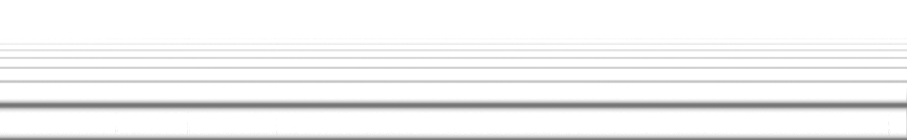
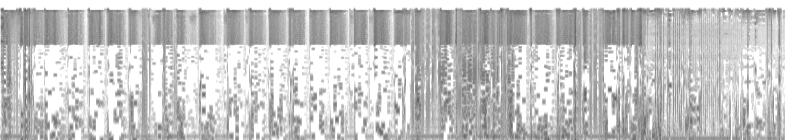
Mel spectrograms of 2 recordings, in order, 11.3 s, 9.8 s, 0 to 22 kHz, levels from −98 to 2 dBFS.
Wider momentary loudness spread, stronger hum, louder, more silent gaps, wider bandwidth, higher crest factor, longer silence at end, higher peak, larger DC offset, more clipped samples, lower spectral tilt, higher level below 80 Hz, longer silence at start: second, 0 LU vs 8 LU; first, 50 Hz at -95 dBFS vs none; second, -47 LUFS vs -33 LUFS; neither; about the same, 17 kHz vs 17.5 kHz; second, 4 dB vs 26 dB; about the same, 0 s vs 0 s; second, -40 dBFS vs -10 dBFS; first, 0.3% vs under 0.1%; neither; about the same, -1 dB/octave vs -0.5 dB/octave; second, under -90 dBFS vs -60 dBFS; about the same, 0 s vs 0 s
